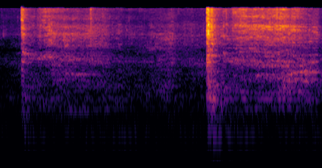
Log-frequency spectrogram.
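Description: Curry being stirred in a pan with a metal slotted spatula: scraping with two knocks of the spatula on the pan, the louder about a second and a half in.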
